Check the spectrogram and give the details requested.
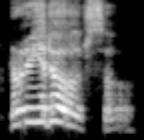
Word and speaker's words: Ruidoso: Ruidoso. Sounds like you're saying rear dorso, and that's how it's spelled.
